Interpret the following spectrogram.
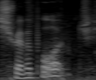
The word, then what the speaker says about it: Shreveport: Like we got in like 30 minutes before the athletes check in once we arrived in, is it Shreveport?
